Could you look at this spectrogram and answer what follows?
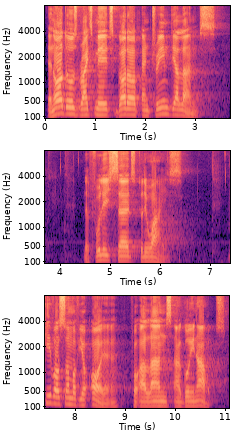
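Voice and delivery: solemn proclaimed scripture; gospel reading. Acted. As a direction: proclaim it like a church lector.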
